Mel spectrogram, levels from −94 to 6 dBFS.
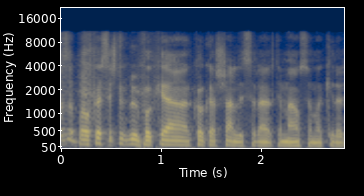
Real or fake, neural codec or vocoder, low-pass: fake; codec, 24 kHz, 1.2 kbps, DualCodec; 10.8 kHz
